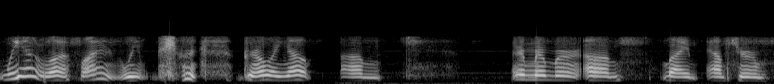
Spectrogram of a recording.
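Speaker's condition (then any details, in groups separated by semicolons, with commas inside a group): Cleft palate; congenital cleft palate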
